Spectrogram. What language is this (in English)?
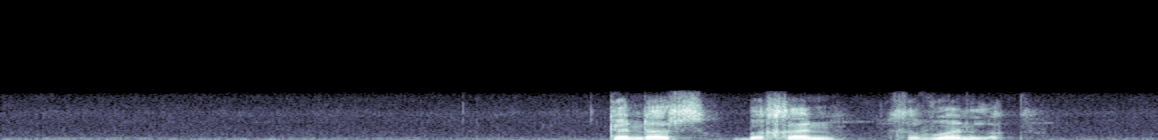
Afrikaans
